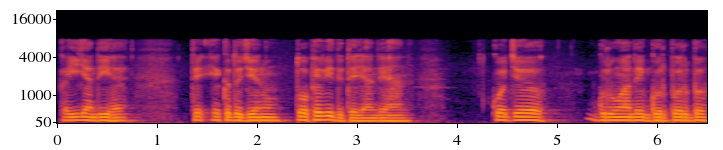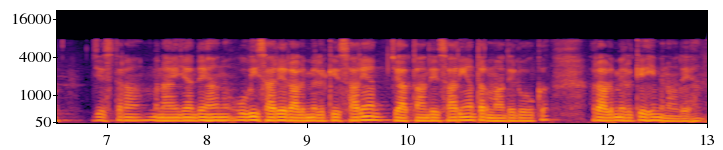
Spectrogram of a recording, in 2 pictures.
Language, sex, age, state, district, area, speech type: Punjabi, male, 30-45, Punjab, Tarn Taran, rural, spontaneous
